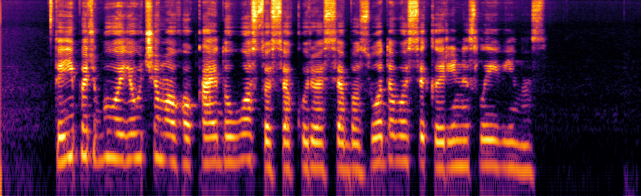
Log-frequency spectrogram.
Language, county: Lithuanian, Vilnius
